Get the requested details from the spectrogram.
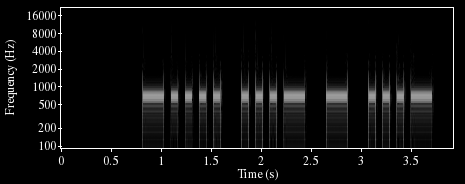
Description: Morse code, heard as a keyed tone, about 17 wpm, 700 Hz. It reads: 6VTV
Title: All Cut Numbers - 4-Digit 17wpm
